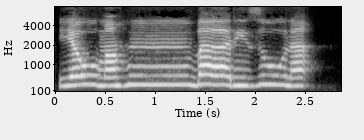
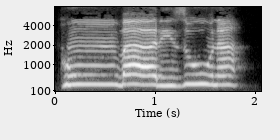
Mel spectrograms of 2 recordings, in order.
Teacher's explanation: हुम को पूरा भी अदा नहीं किया और उसके अंदर गुन्ना भी कर दिया, नाक के बांस में भी आवाज को ले गए। इसे कहते हैं इख्फा शफ़ी।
